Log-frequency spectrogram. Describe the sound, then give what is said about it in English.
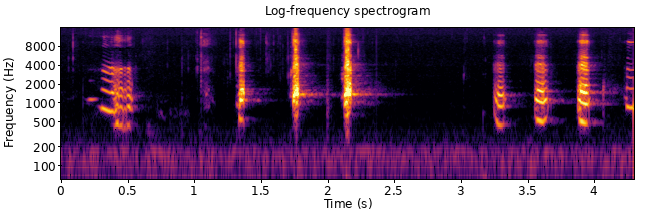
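Turkey purr made on a slate friction call during spring turkey hunting in Arizona: about eight short, raspy, rolling notes at uneven spacing, fairly loud over a low, steady hum. “a purr is more of a contented just chit-chat between calming. You can do it with a diaphragm. It sounds different. That was actually with a slate call.”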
